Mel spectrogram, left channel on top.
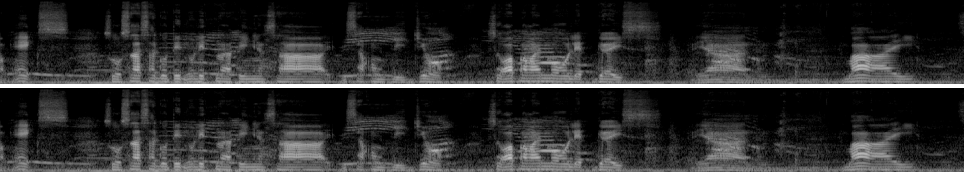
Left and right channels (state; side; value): identical; both; correlation 1.00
